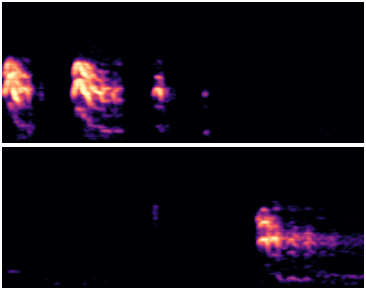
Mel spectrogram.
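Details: Young Blenheim Cavalier King Charles Spaniel puppies in a home whelping pen, Remy's litter: two loud wavering whines in quick succession with a few fainter squeaks, a long silent gap, then one more drawn-out whine trailing off.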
